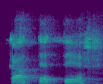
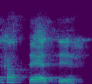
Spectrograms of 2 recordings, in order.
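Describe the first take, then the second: First: "cateter" slowly, as ca-te-TER; stress on final TER. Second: "catéter" said as ca-TÉ-ter; wrong stress on TÉ. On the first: Teacher correcting health workers, final TER stressed in "cateter". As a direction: land hard on the last syllable of "cateter". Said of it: "e sim". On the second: Teacher showing health workers the mistake, TÉ stressed in "catéter". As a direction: hit the middle syllable of "catéter". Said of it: "A pronúncia aqui não é". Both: Shown as a demonstration.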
